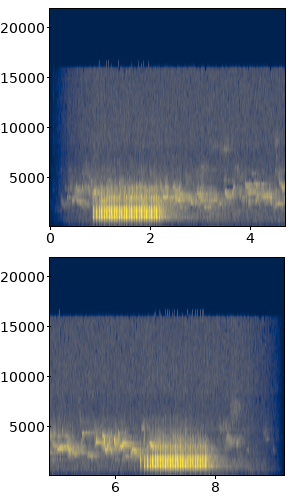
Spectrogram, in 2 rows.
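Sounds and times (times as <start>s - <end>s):
great spotted woodpecker: 0.8s - 3.0s, 6.4s - 8.8s.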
